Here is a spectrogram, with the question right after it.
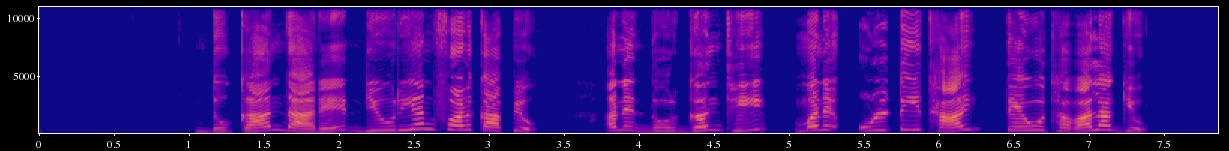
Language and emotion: Gujarati, disgusted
